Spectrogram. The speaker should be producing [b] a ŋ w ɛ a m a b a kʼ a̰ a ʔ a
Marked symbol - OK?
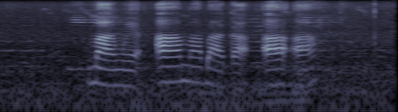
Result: no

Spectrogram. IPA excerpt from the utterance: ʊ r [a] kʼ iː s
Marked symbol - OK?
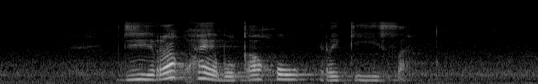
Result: no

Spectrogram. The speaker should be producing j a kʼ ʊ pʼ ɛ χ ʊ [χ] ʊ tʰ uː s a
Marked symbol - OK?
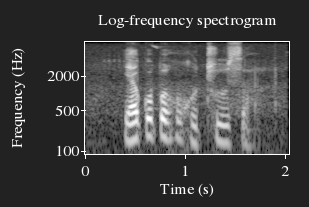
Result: yes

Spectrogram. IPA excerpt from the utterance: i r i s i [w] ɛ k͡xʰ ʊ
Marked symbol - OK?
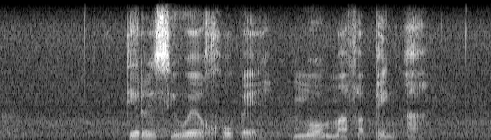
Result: yes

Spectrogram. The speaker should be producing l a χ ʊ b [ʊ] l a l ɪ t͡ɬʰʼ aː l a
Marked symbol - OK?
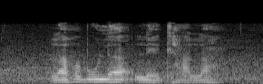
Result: no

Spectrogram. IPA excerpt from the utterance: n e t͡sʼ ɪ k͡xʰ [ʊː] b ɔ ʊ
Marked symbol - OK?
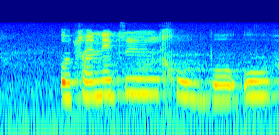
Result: no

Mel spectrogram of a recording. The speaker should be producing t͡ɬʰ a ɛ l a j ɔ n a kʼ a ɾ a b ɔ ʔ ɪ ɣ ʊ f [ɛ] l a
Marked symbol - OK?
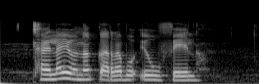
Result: no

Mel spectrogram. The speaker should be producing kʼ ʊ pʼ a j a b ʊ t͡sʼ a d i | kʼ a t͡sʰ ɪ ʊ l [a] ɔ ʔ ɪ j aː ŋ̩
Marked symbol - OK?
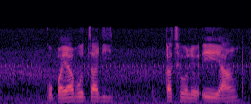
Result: no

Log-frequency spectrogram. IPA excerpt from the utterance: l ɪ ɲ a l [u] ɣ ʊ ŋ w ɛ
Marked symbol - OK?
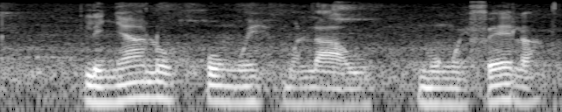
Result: no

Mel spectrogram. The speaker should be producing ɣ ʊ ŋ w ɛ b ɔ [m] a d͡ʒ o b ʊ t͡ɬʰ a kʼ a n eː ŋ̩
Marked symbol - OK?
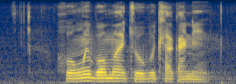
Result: yes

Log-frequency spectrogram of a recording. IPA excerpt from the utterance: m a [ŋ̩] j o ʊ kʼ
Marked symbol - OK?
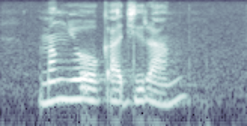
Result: yes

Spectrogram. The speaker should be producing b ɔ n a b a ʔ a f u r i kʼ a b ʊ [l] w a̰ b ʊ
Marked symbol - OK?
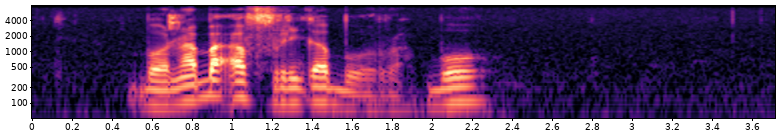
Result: no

